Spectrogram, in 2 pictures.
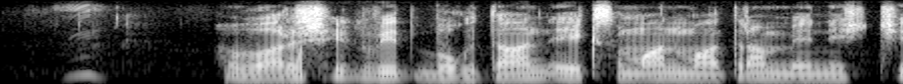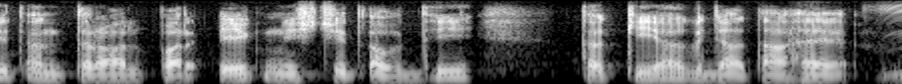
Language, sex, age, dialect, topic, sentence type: Hindi, male, 18-24, Hindustani Malvi Khadi Boli, banking, statement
